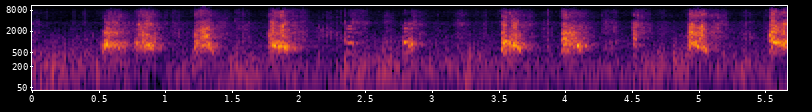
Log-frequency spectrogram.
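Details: Brogan, a 4-year-old Staffordshire Bull Terrier, barks while playing with his big hard plastic ball; short sharp barks come in bursts roughly every half second to second, about ten in all.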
